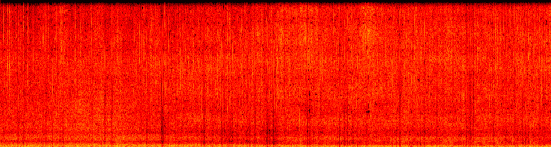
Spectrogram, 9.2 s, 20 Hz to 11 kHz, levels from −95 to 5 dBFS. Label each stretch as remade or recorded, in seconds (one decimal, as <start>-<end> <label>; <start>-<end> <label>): 0.0-7.2 recorded; 7.2-8.1 remade; 8.1-9.2 recorded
